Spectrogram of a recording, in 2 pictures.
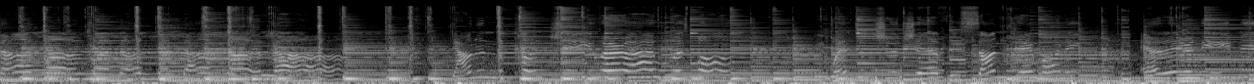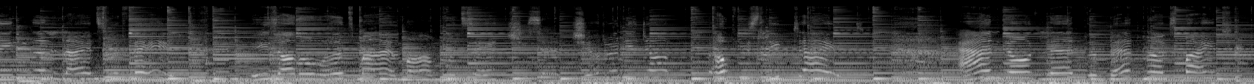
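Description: Acoustic guitar strummed in a steady rhythm as the introduction to a song, with a wavering melody line over the chords.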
